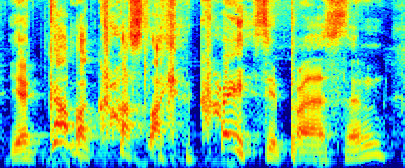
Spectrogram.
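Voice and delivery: ordinary talk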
